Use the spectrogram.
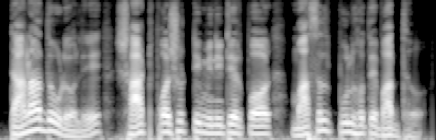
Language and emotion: Bengali, neutral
